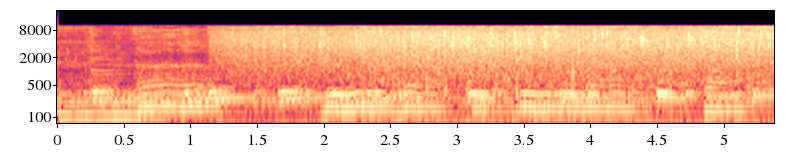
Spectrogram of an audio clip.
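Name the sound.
rain falling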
